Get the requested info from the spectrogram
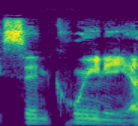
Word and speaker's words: Cinquini: We have with us Jesse Cinquini.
